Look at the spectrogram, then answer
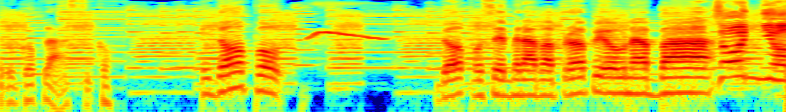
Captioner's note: whistle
